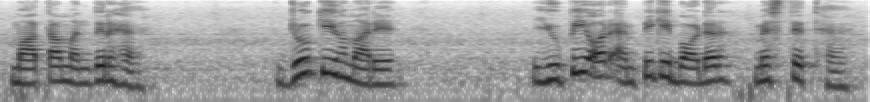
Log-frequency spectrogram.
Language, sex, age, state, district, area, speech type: Hindi, male, 18-30, Uttar Pradesh, Sonbhadra, rural, spontaneous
